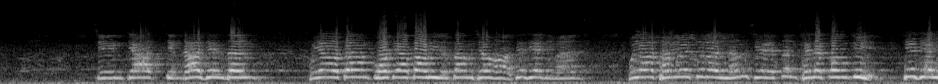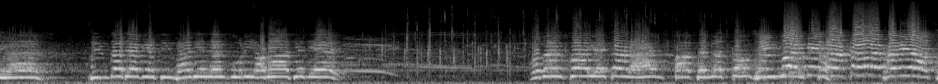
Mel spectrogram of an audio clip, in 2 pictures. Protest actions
12.7 18.7

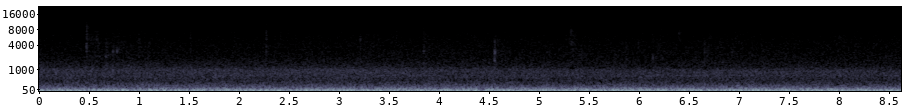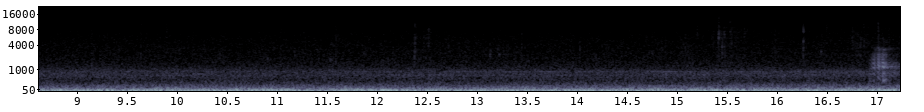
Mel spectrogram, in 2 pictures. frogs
16.9 17.2

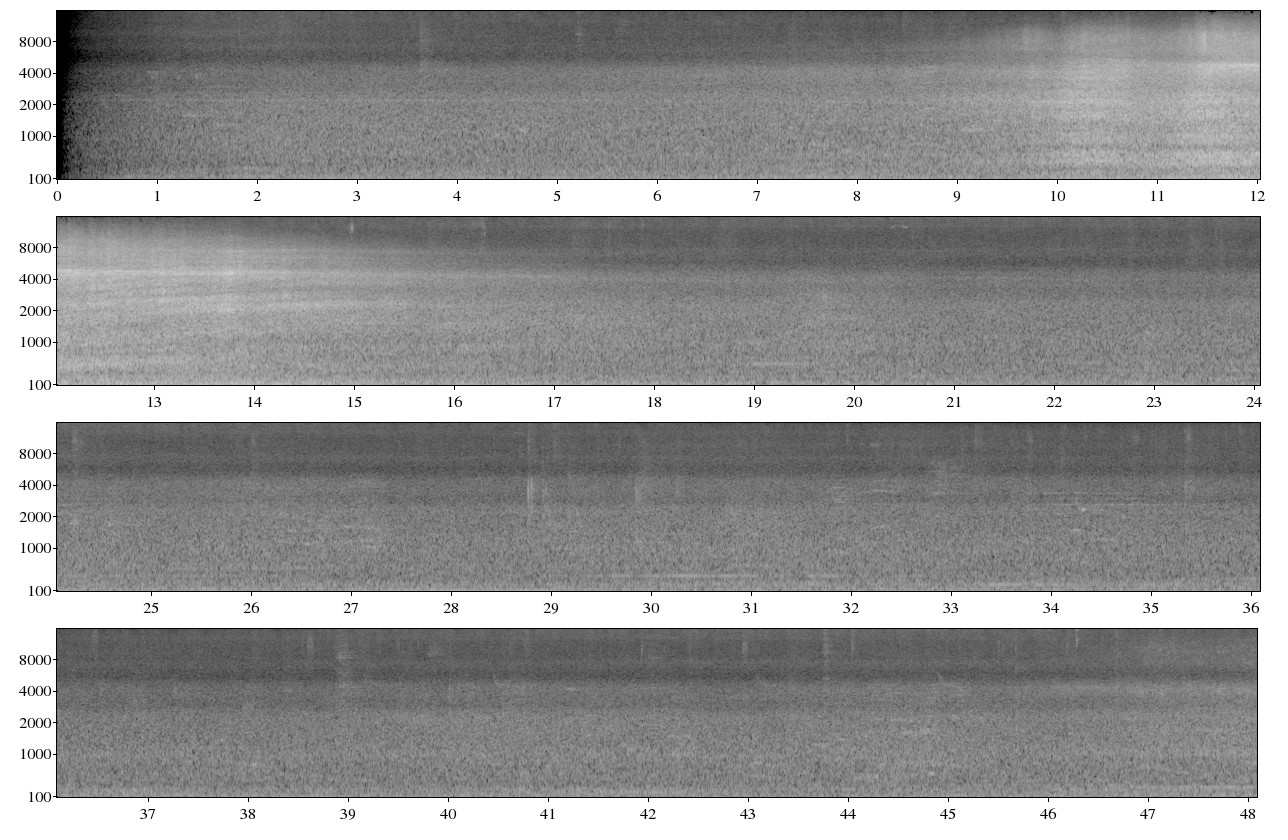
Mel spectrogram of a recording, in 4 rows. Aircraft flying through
7.0 20.0

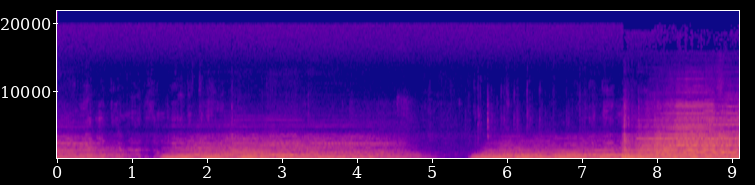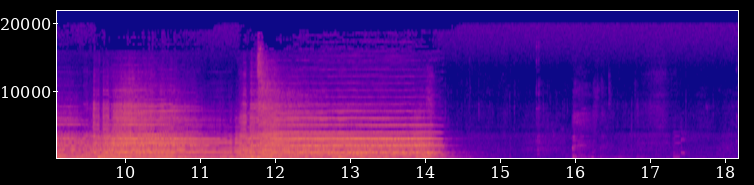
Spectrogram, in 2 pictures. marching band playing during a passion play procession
5.6 14.7

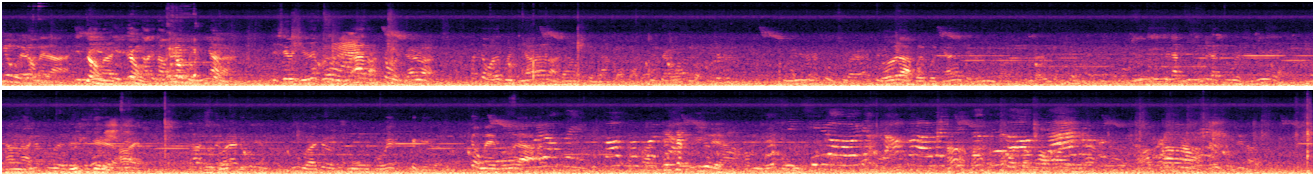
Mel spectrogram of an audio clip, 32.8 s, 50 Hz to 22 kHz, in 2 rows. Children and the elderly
11.1 32.7

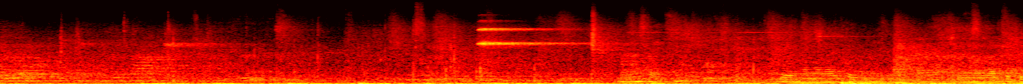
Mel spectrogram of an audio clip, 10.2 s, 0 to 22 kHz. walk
0.6 4.8

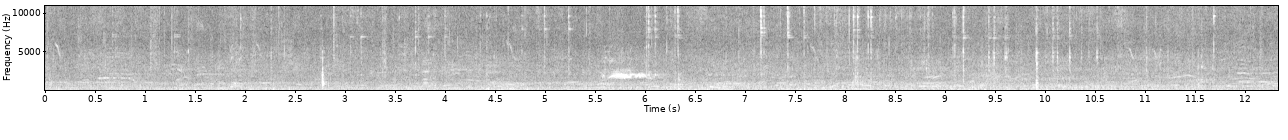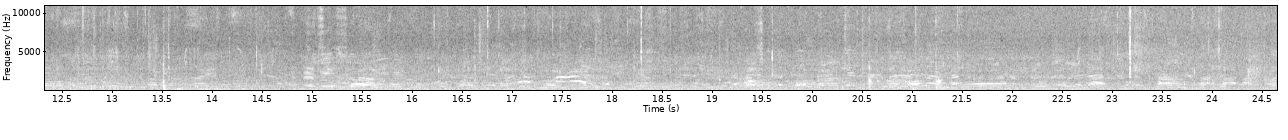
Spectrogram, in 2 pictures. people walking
0.1 14.9

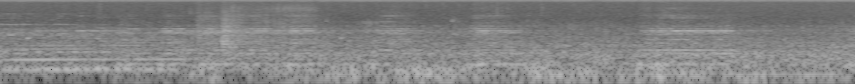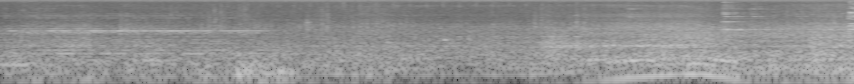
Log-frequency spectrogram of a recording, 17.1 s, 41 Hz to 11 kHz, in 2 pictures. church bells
14.5 17.0

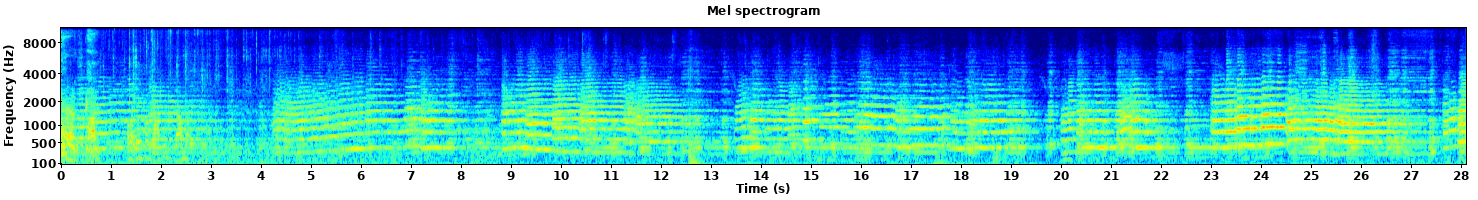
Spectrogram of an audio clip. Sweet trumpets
8.8 12.6, 13.5 28.1

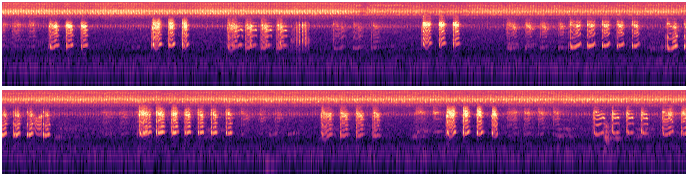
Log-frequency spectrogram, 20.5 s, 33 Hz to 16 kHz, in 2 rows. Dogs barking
18.5 20.5

